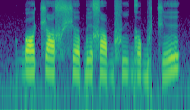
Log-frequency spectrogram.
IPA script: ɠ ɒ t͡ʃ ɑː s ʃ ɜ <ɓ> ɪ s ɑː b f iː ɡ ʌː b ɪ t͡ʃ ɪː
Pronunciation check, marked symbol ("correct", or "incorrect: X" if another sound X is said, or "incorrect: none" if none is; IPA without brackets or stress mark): correct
